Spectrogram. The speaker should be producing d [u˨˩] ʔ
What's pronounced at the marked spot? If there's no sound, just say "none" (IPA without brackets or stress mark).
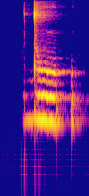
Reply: u˨˩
